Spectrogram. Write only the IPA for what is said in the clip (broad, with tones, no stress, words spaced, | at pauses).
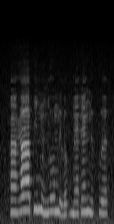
ã˧ɣaː˦pi˦ mũ˧ɲoː˦mɨ˨lo˦ ɡ͡bɛ̃˧ɗɛ̃˦ ŋɨ˨˦kʷə˧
